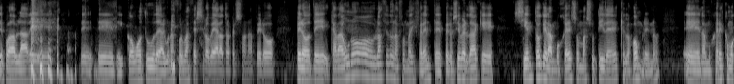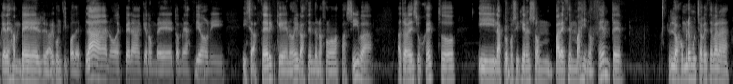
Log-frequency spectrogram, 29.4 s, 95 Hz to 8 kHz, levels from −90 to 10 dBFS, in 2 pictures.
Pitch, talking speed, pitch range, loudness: 110 Hz, 190 wpm, 105-120 Hz, -27 LUFS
